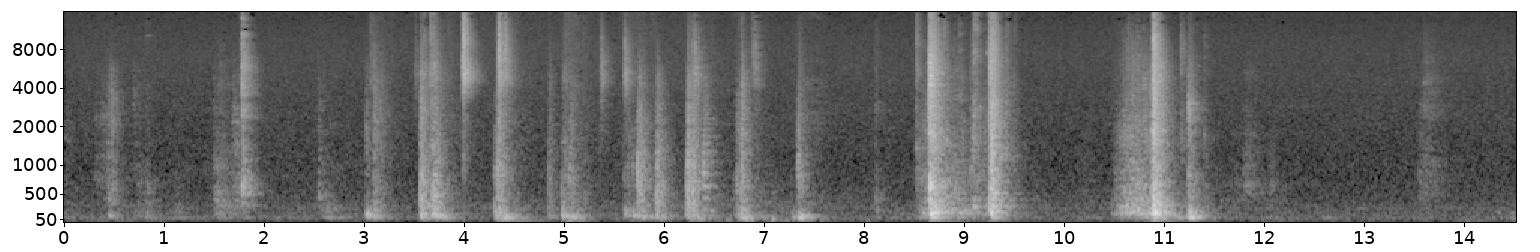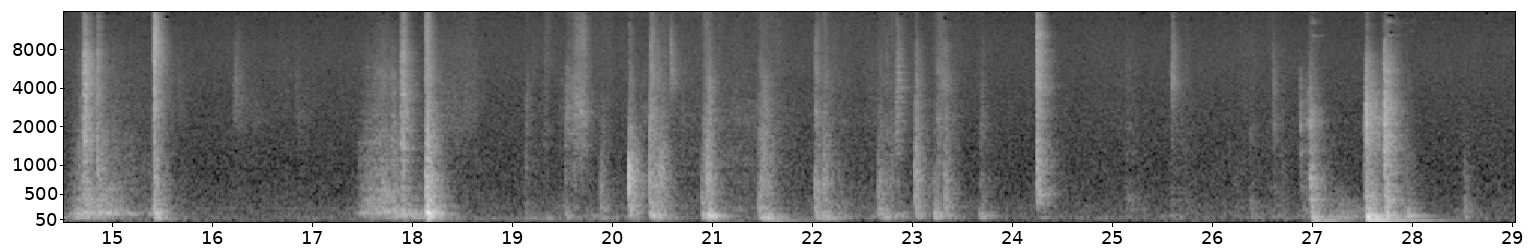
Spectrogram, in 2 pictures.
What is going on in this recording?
I turn on the light, then walked across the living room. I open and close a drawer, then open and close another drawer. I walk across the room, turn off the light and close the door.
